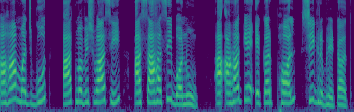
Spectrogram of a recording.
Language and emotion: Maithili, neutral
